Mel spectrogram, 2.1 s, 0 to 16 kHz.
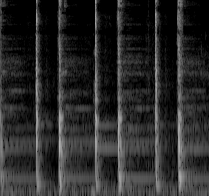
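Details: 1999 Four Winds 33SL motorhome, Ford F53 V10 Triton, engine compartment battery control center: sharp crisp relay clicks about every third of a second when a harness is plugged in; harness-related, batteries draining, cause unknown.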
